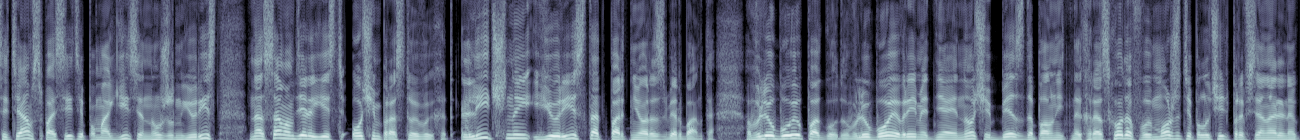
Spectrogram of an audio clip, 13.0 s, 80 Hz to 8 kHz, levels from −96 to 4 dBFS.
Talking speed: 150 wpm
